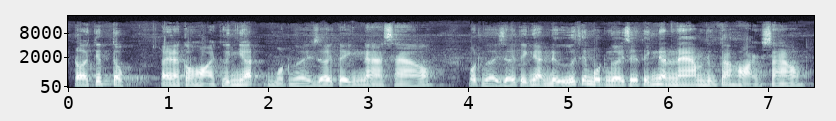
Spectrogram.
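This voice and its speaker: A man's voice: mid-range voice, darkish tone. Man teaching in a chatty drilling style. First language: Vietnamese. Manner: repeats phrases slowly for drilling, addresses listeners often. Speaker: English teacher. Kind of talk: casual spoken lesson.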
